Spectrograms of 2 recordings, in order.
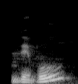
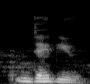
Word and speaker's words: debut: na siyang sabihing free gift Ganon din ang pagbigkas sa salitang ito Deb yun ang alam mo when it should be pronounced as debut first come first serve that should be first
